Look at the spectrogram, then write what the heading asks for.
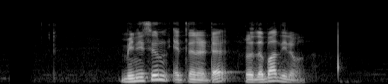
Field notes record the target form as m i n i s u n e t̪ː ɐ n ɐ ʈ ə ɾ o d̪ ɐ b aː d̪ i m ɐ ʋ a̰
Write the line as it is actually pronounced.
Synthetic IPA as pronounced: m i n i s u n e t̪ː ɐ n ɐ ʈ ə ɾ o d̪ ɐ b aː d̪ i n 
